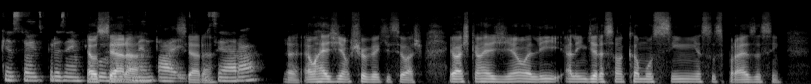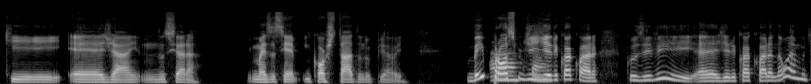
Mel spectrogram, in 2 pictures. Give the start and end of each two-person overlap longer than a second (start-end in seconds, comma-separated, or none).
0.9-2.2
